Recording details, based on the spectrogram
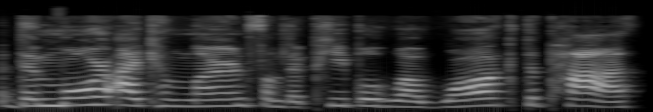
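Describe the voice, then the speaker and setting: A woman's voice: a little high, fairly even intonation, moderate pace. A young woman from Norway, hosting a podcast in an open, chatty way with frequent fillers. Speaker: podcast host. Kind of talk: casual podcast conversation.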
